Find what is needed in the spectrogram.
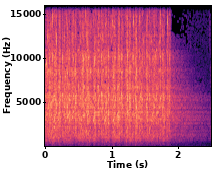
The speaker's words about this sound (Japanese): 天竜さんと長州さんの談話を文字に起こそうとするが全く聞き取れず、やけくそで適当にタイピングする新人記者。 なるほどね。 あ、タイピングの音だね。タイピングの音だね。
